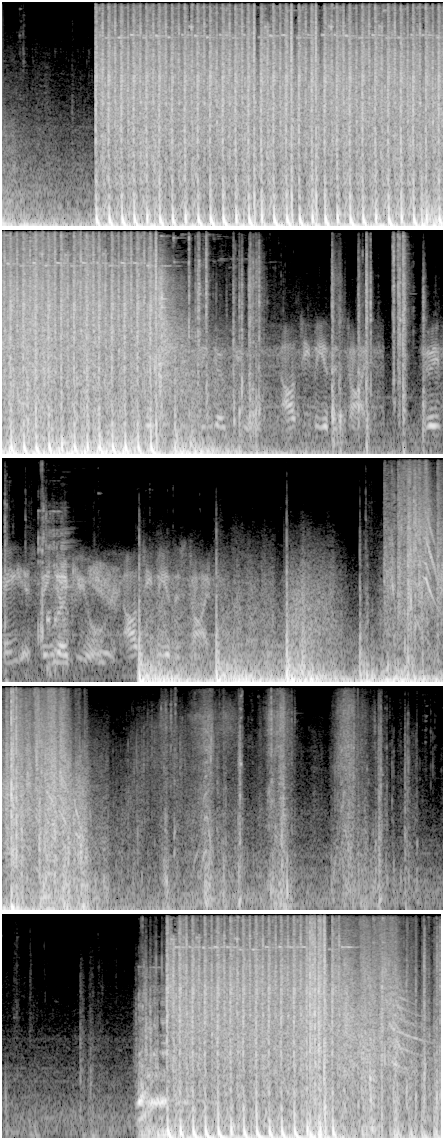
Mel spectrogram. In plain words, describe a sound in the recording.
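A rifle fires in rapid bursts of gunshots.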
